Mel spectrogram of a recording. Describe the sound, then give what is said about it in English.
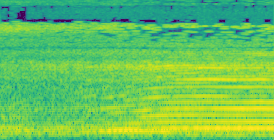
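A Guernsey or Holstein dairy cow gives a single long, low moo that holds a steady pitch and swells louder toward the end. “You might notice that the brown ones are Golden Guernsey cows. They give very rich milk. And the black ones are called Holsteins.”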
